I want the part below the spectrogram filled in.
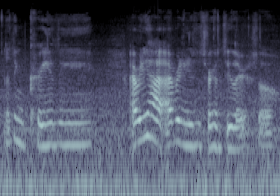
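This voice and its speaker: A woman's voice: medium pitch, fairly even intonation, a little fast. A young woman with a slight lisp from a new tongue piercing, chatting casually through a makeup tutorial at home. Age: young adult. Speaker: makeup vlogger. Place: small bedroom at home, indoors. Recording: clearly noisy home room recording.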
